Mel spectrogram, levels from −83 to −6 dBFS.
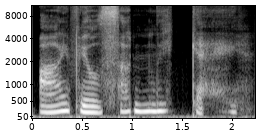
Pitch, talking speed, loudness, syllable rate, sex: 195 Hz, 105 wpm, -15 LUFS, 4.2 syllables/s, female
